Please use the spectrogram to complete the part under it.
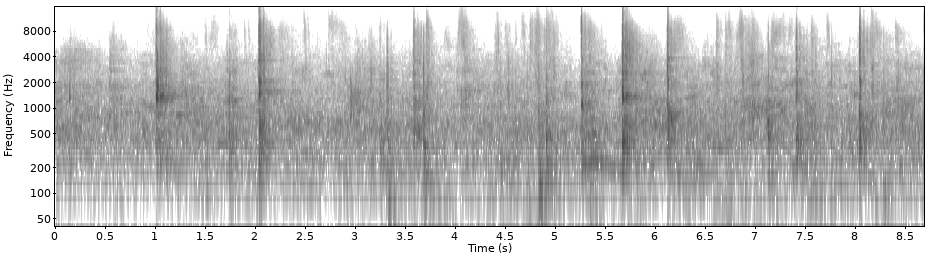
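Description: Paddles hit a ball back and forth with sharp pops.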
